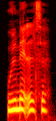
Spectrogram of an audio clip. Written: udmeldelse

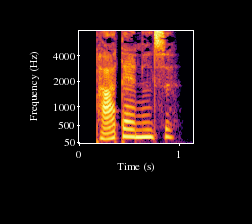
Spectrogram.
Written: pardannelse

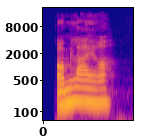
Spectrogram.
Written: omlejre

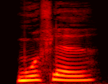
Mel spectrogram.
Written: murflade

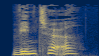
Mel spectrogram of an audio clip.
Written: vindtørret

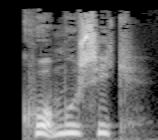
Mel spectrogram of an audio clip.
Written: kormusik

